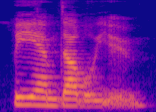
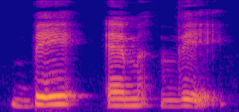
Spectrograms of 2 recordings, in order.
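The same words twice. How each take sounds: First: The letters are said with English pronunciation. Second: The letters are said with German pronunciation. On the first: "But in English, we say B M W" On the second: "In German, this is B M W"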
